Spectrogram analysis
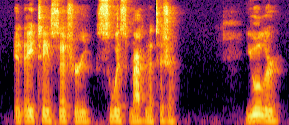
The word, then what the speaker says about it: Euler: 18th century Swiss mathematician Euler pronounced Euler Oiler who had an important number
